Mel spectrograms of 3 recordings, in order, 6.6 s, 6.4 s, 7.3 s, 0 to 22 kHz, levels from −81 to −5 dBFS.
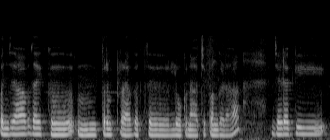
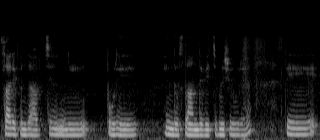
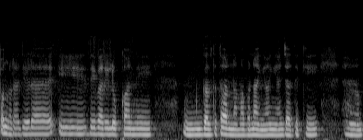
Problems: background sounds at intervals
